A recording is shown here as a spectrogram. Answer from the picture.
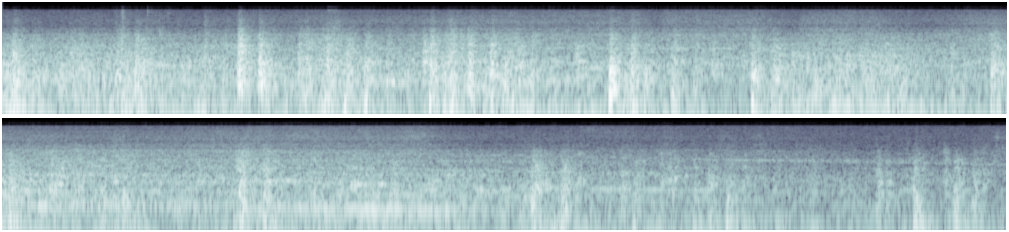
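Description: A Seibu Chichibu Line train running from Hannō to Nishi-Agano rolls along the rails with a steady low rumble, irregular clacks and clicks from the wheels over joints, and faint squealing tones rising and falling as it runs, with no one speaking.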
